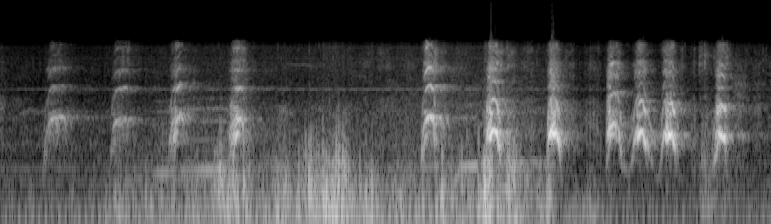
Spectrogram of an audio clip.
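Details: Dog near swimmers at a pool giving a run of sharp barks, about a dozen in under eight seconds, irregular at first then quicker and louder, with a low rumble of water or movement in between.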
